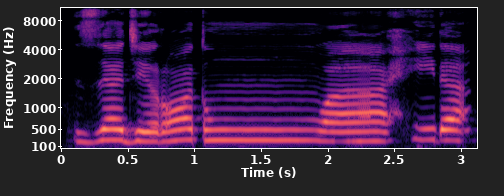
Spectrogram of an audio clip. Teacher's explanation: جیم کے اوپر کیا ہو رہا ہے ہلکا سا جھٹکا دیا جا رہا ہے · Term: قلقلہ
